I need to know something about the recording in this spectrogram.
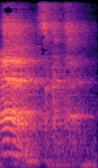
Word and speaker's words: asked: 그래서 이거 발음은 자, asked.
